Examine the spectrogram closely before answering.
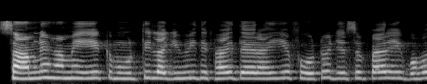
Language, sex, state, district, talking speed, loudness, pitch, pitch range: Hindi, female, Madhya Pradesh, Dhar, 210 wpm, -19 LUFS, 285 Hz, 270-295 Hz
